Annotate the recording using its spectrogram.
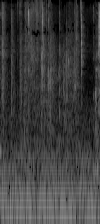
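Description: Small clear plastic bags holding enamel pins being handled, giving a run of faint, irregular crinkles and clicks.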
